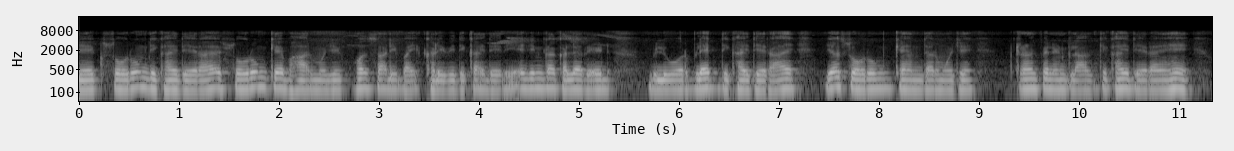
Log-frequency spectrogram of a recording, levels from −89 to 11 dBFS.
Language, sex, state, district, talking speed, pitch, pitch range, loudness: Hindi, male, Telangana, Nalgonda, 215 wpm, 125 Hz, 120-130 Hz, -30 LUFS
